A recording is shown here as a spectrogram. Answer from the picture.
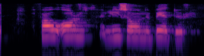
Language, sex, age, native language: Icelandic, female, 9, Icelandic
